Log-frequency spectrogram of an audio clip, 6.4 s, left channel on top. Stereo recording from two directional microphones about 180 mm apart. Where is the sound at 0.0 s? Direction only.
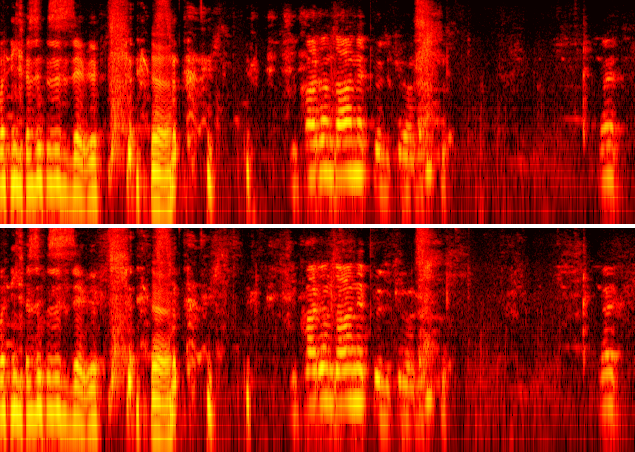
5° right (ahead or behind).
